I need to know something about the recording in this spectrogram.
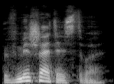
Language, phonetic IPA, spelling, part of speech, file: Russian, [vmʲɪˈʂatʲɪlʲstvə], вмешательство, noun, Ru-вмешательство.ogg
- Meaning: interference, meddling, intervention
